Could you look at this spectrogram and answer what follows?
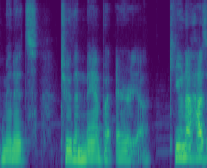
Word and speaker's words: Kuna: first of all Cuna k n a is pronounced Cuna not kuna and the location of Cuna is south of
